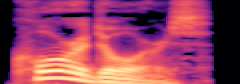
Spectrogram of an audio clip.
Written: corridors

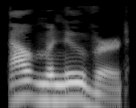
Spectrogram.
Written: outmaneuvered

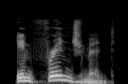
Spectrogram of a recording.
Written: infringement

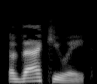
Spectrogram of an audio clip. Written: evacuate

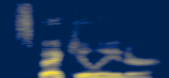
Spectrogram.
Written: speculator

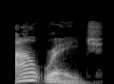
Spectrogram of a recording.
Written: outrage

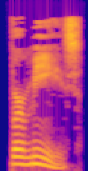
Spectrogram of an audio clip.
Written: Burmese

